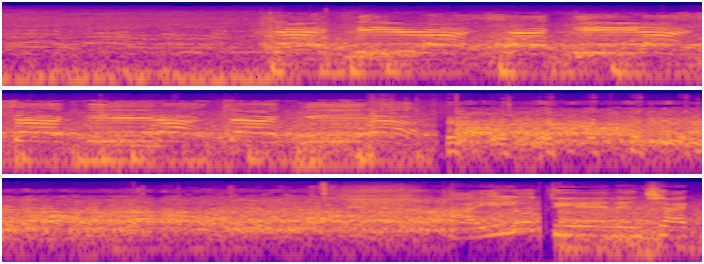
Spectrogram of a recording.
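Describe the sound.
A large stadium crowd roars continuously, with loud booing and voices rising together in a rhythmic chant of a name, the dense noise filling the whole stretch with brief dips.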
